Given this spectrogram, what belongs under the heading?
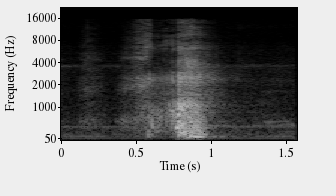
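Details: Simulated sneeze by a female acting out a role-play of being sick and cared for: a quick indrawn breath, then a single sharp explosive burst through the nose and mouth.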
